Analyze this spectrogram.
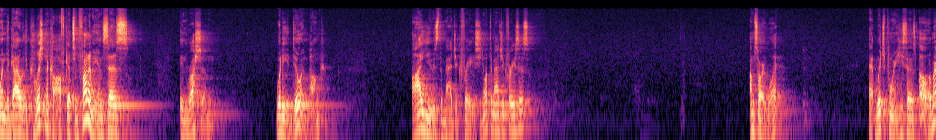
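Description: A man speaks through a microphone in bursts, with pauses, echoing in a large hall.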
